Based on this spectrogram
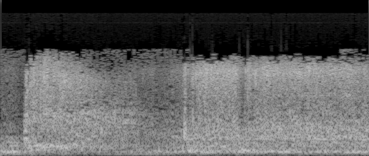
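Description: A gunpowder blast set off to break a log jam gives a heavy, continuous rumbling roar that stays loud for the whole stretch, with no separate reports standing out.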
